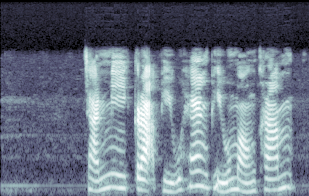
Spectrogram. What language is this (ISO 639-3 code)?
tha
